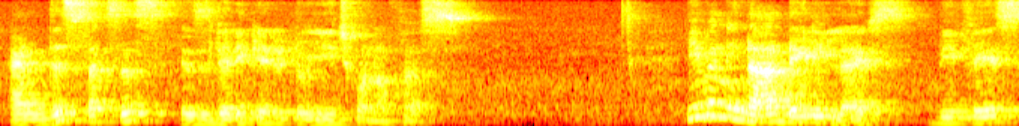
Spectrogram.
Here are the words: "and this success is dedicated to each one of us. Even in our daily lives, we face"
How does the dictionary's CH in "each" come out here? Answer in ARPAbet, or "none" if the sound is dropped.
CH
